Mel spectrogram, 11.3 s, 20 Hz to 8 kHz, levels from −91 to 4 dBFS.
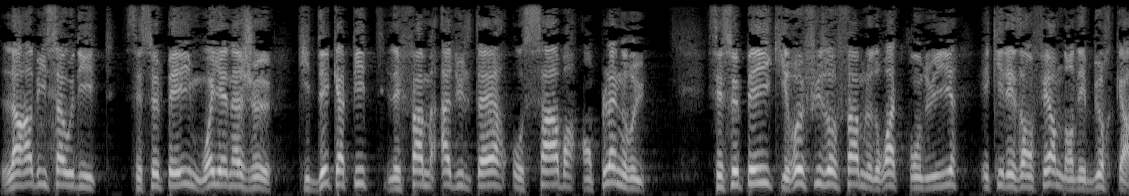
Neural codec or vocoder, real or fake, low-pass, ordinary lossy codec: none; real; 7.2 kHz; none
